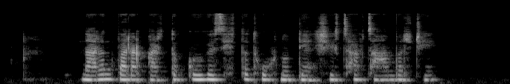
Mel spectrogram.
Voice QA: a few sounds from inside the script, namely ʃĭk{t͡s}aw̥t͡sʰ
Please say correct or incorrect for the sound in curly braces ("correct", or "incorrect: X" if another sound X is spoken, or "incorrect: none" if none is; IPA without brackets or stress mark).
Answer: incorrect: t͡sʰ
